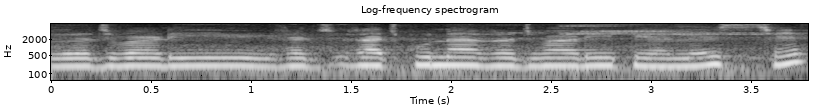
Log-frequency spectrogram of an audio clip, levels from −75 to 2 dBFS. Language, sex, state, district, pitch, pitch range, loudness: Gujarati, female, Gujarat, Gandhinagar, 200 Hz, 195-205 Hz, -14 LUFS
